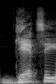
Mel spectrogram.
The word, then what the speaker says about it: Getsy: somewhere in there if Luke was it Luke getsy is that how you pronounce his name yep if he comes in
